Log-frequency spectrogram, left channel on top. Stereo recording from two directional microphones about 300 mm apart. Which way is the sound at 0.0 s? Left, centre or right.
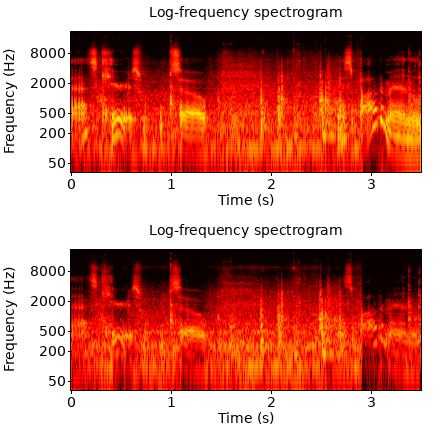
Left.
